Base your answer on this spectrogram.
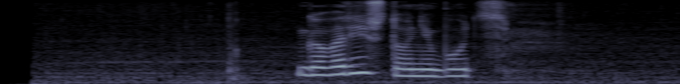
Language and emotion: Russian, neutral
